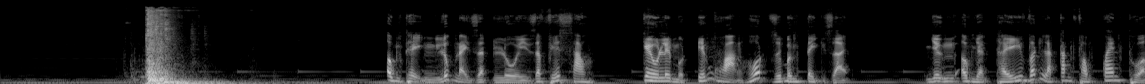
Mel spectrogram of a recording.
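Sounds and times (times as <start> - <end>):
head banging against a door frame: 1.3 - 2.4
speech: 3.9 - 8.6, 9.2 - 11.4.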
